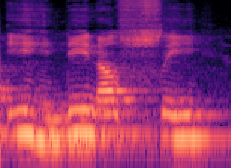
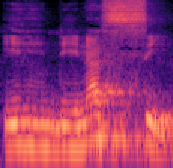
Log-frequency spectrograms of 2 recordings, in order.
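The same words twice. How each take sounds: First: The s is heavy, with a thick jaw. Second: The s is light, with a thin jaw. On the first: The speaker calls it right. "di situ adalah yang pertama huruf shad" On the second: The speaker calls it wrong. "ketika kita ucapkan huruf shad di rahang tipis ... maka itu sudah salah"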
